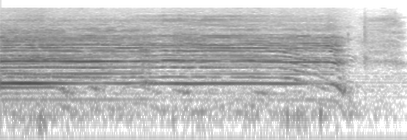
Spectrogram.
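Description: A sustained keyboard chord, several notes held steady for about three seconds, bending down in pitch and cutting off suddenly near the end.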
